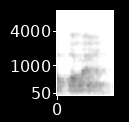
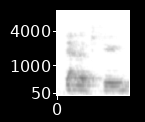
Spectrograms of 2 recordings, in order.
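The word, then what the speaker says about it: Delaque: I'm not going to talk too much about the links between the Delac, Delacue, Delacroix.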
